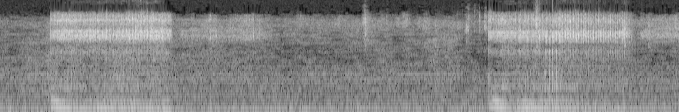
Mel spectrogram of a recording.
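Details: Sleeping bulldog: two long, loud rattling snores a few seconds apart over steady low background noise; snoring.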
